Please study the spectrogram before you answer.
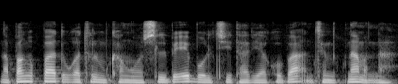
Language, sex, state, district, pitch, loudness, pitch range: Garo, male, Meghalaya, West Garo Hills, 105 Hz, -17 LUFS, 100-120 Hz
